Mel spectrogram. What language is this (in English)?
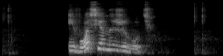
Belarusian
